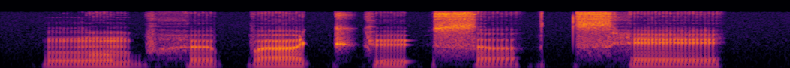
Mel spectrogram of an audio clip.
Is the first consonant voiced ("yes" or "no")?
yes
